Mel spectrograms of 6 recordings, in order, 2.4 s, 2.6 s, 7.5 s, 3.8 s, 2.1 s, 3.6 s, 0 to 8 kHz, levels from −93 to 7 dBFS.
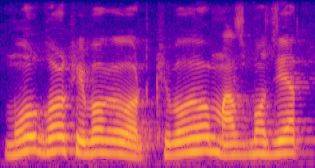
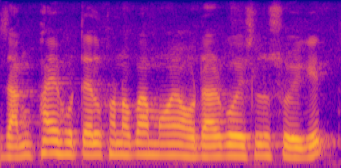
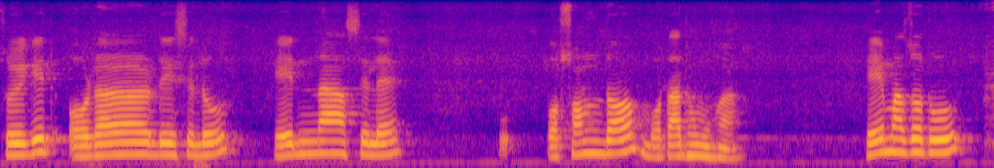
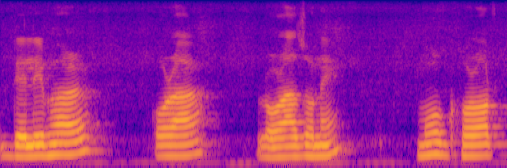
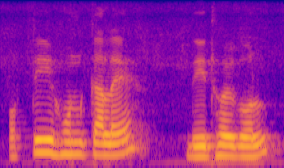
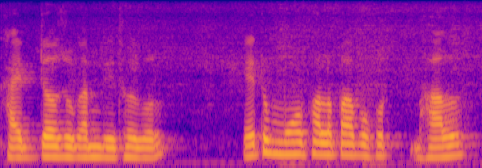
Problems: background sounds at intervals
